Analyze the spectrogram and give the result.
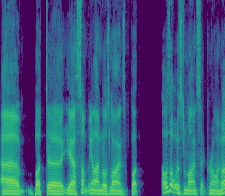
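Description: A man in a Newfoundland accent at a fairly quick pace, dry and close with no echo, against a quiet background. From Newfoundland, Canada. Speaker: podcast host. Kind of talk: casual interview chat. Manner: fast talker.

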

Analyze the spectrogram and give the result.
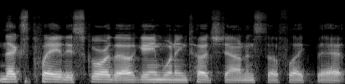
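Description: In an American accent, a man with a normal speaking voice and medium pitch talks at a moderate pace with fairly even intonation. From Michigan. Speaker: sports podcast guest. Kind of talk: casual chat.

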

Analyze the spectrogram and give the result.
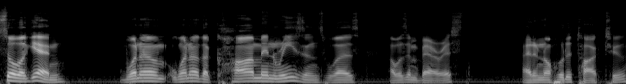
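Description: With a normal speaking voice, a man talks at a medium pitch and with lively intonation. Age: 30s. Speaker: psychiatric technician. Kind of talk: casual chat.

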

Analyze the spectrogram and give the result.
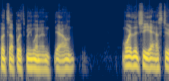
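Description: Over a silent background in a very clean recording, a man with a fairly low voice speaks at a moderate pace with fairly even intonation. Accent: American. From US Midwest, southern Illinois. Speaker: atmospheric science professor. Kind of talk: interview.

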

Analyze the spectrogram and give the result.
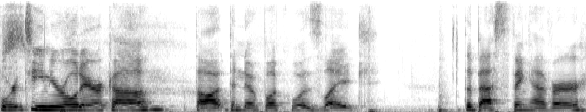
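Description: A woman with an American accent speaks in a monotone, flat intonation. Her pace is fairly slow, broken by long, frequent pauses. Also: fairly low pitch for a woman. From Baltimore, US. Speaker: guest film fan. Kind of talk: casual chat. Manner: casual, profane.

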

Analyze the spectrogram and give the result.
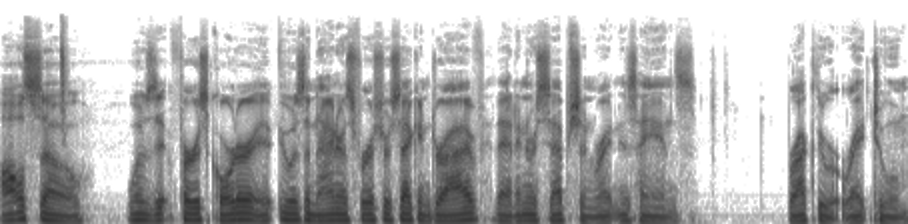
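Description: Here is a man with a plain, everyday voice, fairly low, speaking at a fairly quick pace with fairly even intonation. The recording is very clean, with a silent background. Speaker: podcast host. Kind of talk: casual chat.

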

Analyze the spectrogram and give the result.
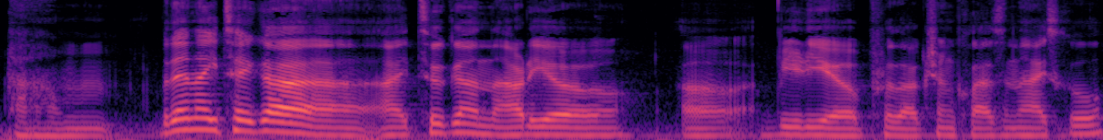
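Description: A man talks fairly slowly. His pitch sits in the middle range. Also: ordinary pitch variation. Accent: Mexican. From Mexico. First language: Spanish. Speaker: film student, guest. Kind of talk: casual chat.

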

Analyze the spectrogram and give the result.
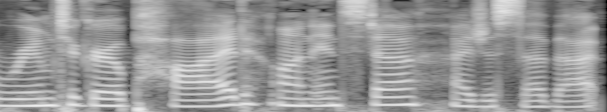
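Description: A woman speaks at a fairly slow pace with an American accent and ordinary pitch variation, on a very clean recording with a silent background. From US Midwest, Cincinnati, Ohio. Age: 20s. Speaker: podcast host. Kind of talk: casual solo talk.

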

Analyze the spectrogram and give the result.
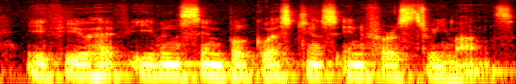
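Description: A man with a Czech accent speaks at a medium pitch with vocal fry. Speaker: podcast host, businessman. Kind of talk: interview.

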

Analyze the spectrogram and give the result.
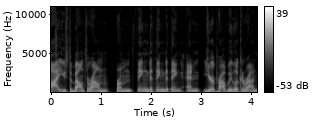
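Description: In a very clean recording with a silent background, a man speaks at a medium pitch with ordinary pitch variation in an unremarkable speaking voice. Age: 30s. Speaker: podcast host. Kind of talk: solo monologue.

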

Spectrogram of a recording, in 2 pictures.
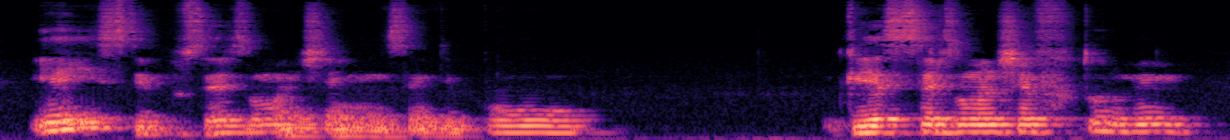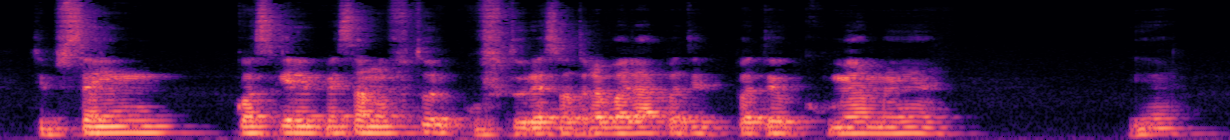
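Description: With audible room echo, a man of medium pitch talks at a fairly quick pace with ordinary pitch variation and long, frequent pauses. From Angola. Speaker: artist collective founder. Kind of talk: casual interview. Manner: halting, many fillers.

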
